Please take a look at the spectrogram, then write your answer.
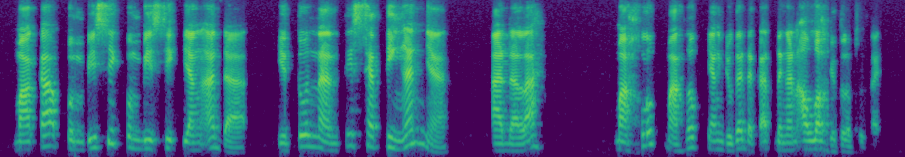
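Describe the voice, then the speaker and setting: With a West Javanese accent, the voice makes very wide pitch swings and big swings in loudness. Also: man, high pitch for a man, moderate pace. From Indonesia, Sundanese (West Java). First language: Sundanese (speaking Indonesian). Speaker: Islamic preacher. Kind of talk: religious study Q&A. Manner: conversational, with fillers.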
